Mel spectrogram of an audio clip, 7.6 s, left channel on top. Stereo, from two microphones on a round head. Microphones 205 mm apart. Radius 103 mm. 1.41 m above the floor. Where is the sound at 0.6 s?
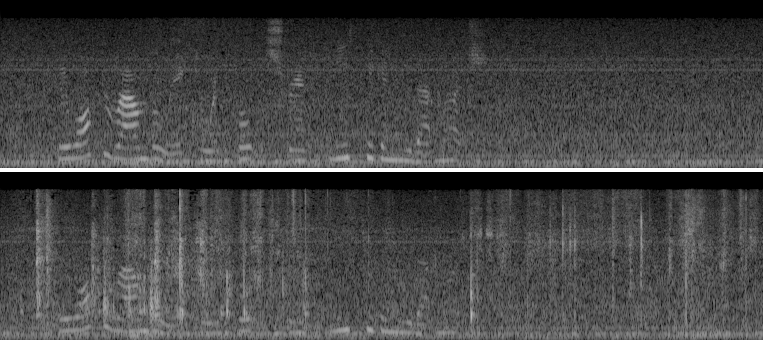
45° left (ahead or behind); by 3.1 s 50° left (ahead or behind).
